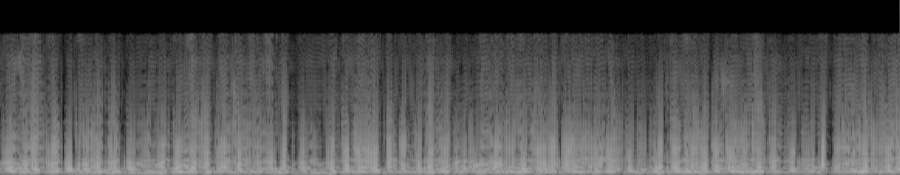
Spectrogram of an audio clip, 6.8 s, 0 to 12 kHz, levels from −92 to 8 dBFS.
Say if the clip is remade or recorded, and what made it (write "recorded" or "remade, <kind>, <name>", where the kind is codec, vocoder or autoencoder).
remade, vocoder, BigVGAN v2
